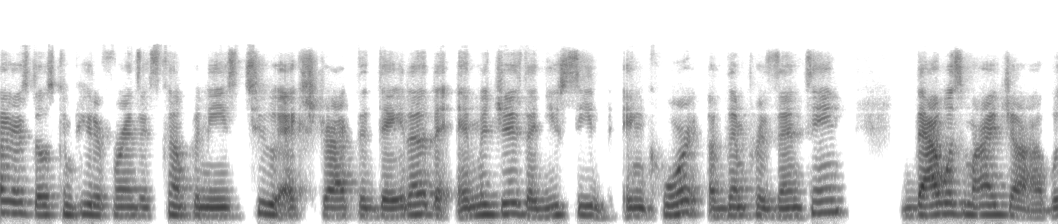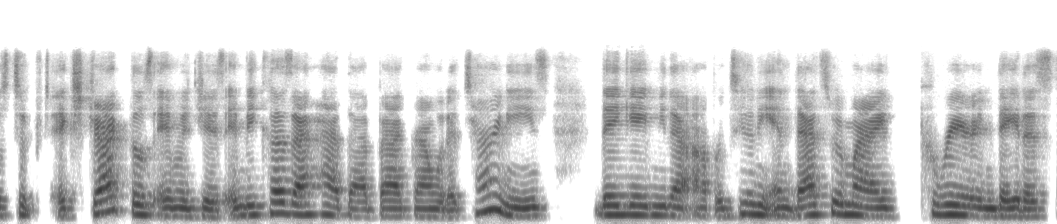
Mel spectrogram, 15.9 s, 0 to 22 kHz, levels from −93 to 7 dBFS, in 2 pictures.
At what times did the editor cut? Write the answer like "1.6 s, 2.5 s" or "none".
none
